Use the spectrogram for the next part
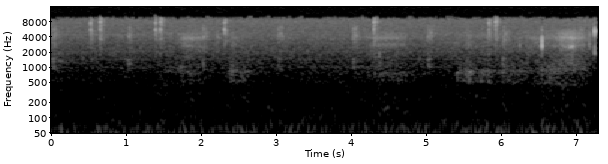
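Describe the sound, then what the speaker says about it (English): Computer mouse clicks during desktop storyboard layout work, a scattering of soft, quiet clicks at irregular intervals over low background hum, with no voice. "Click, hold, and drag it into place."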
